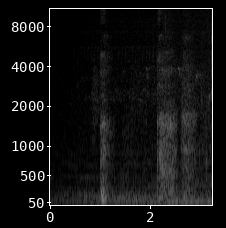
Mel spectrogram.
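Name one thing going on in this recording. A man speaks close by in a strained, emotional voice.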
